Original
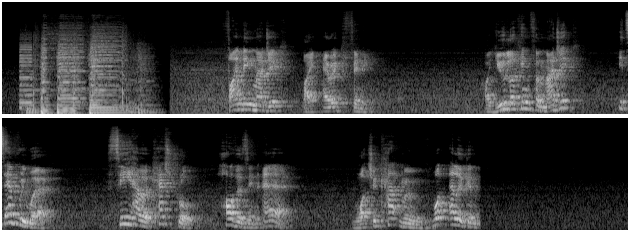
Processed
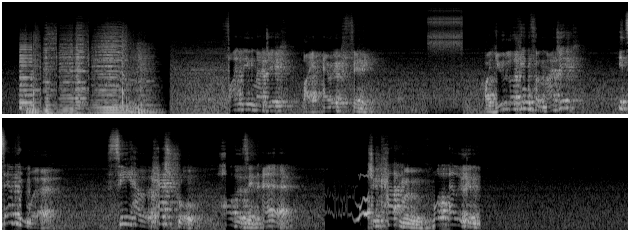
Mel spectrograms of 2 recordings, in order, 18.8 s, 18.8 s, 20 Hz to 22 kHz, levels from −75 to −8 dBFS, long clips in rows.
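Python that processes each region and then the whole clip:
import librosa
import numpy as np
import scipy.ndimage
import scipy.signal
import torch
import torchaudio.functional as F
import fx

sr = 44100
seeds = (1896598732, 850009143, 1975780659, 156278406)

y = fx.chain(x, sr, fx.highpass(hz=410.0, slope=6),
    fx.resample_bad(factor=8, down='none', up='zero_stuff'),
    fx.band_widen(depth_pct=40), at=(6.38, 6.91))
y = fx.chain(y, sr, fx.sine_speech(),
    fx.low_shelf(hz=340.0, db=-3.0), at=(14.23, 14.88))
y = scipy.signal.sosfilt(scipy.signal.butter(2, 11000.0, 'lowpass', fs=sr, output='sos'), y)
y = fx.over_compress(y, sr, threshold_db=-29.0, ratio=-0.5)
y = y * librosa.db_to_amplitude(-1.5)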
